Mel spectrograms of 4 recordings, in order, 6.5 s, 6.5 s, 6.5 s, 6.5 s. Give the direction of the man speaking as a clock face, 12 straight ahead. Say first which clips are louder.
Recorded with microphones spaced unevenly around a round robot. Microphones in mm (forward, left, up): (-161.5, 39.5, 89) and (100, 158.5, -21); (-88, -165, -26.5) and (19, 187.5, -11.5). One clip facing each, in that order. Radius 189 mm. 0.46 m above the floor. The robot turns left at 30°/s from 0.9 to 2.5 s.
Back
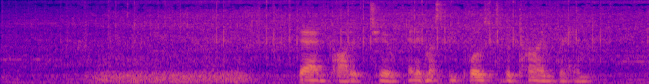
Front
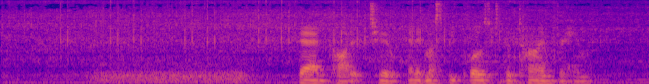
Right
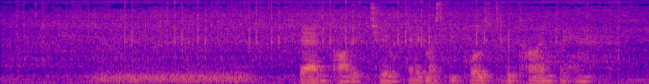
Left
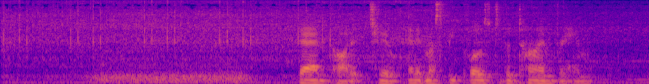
Even, left 4 dB; 10 o'clock.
